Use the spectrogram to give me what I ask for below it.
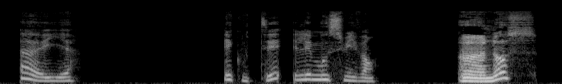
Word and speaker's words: os: Notez que dans ces mots, la consonne finale ou semi-voyelle final dans le cas de œil prononcé au singulier n'est pas prononcé au pluriel.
